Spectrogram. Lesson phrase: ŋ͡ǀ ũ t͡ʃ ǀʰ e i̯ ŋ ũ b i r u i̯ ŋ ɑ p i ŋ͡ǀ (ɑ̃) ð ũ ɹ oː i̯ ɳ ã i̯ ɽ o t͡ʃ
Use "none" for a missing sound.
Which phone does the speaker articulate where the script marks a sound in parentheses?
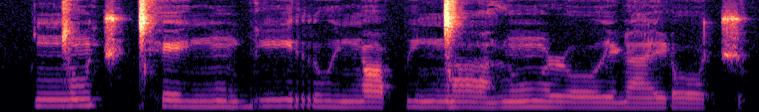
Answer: ɑ̃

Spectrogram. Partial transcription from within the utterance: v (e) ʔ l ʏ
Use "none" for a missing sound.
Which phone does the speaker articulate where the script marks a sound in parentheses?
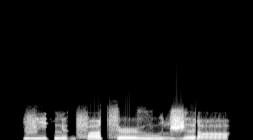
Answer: i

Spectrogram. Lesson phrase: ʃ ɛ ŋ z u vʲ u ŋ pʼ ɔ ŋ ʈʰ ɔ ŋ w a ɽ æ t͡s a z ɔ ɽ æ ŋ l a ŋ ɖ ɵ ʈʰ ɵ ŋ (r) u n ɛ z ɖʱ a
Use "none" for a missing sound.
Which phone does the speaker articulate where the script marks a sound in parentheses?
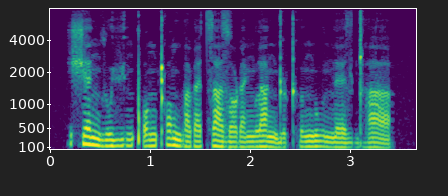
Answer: ɽ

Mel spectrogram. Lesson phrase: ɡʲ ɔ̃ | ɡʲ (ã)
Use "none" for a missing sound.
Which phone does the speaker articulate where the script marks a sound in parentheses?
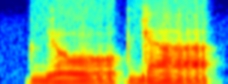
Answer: a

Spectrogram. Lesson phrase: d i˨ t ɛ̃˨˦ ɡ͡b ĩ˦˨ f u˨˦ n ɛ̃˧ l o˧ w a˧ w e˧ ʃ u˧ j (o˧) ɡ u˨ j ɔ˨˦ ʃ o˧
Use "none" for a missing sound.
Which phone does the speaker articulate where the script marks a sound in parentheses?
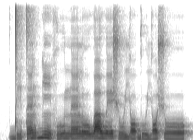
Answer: ɔ˧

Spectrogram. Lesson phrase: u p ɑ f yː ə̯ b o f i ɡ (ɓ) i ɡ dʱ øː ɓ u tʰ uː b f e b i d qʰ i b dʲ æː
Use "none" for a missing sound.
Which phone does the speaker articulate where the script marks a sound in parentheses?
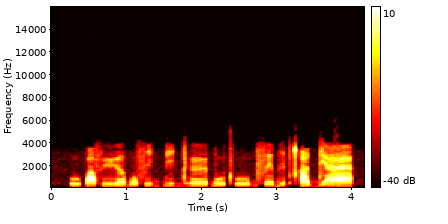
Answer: ɓ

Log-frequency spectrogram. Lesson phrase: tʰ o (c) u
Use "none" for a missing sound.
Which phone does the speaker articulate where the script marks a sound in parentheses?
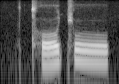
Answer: c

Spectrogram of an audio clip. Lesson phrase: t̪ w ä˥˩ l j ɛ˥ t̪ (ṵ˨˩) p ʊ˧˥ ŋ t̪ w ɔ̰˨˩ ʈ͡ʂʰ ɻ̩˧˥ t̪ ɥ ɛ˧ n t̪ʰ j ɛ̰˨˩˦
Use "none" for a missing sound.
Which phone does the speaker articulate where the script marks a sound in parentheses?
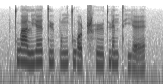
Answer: y̰˨˩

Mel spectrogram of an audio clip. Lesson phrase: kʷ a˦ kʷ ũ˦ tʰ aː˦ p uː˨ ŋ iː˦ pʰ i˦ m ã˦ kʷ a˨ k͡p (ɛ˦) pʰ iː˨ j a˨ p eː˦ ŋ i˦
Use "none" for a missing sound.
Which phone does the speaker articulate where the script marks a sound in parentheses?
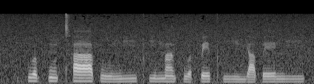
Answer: e˦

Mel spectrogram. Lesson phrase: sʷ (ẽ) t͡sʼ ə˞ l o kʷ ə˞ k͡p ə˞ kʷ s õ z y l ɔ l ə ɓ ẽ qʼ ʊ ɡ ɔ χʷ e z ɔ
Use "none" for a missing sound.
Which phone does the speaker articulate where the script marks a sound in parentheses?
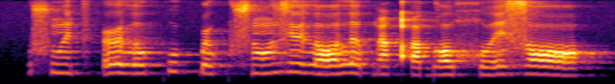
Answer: ẽ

